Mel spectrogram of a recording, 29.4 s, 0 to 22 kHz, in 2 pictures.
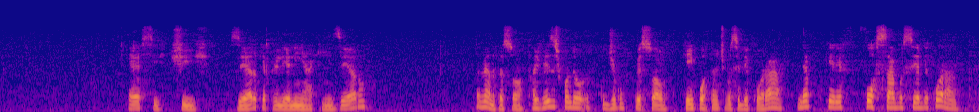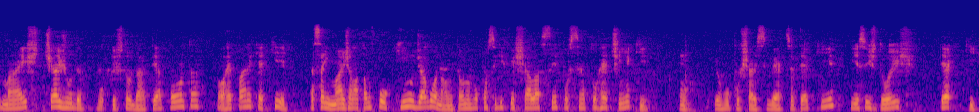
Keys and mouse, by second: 0.0 b, 1.8 s, 4.9 click, 5.7-9.5 middle drag, 9.5 click, 10.1-13.0 right drag, 15.9-17.4 drag, 15.9 e, 21.3-23.9 middle drag, 23.9-26.0 right drag, 24.5 g, 27.1-28.7 right drag, 27.3-28.9 drag, 28.9 right click.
